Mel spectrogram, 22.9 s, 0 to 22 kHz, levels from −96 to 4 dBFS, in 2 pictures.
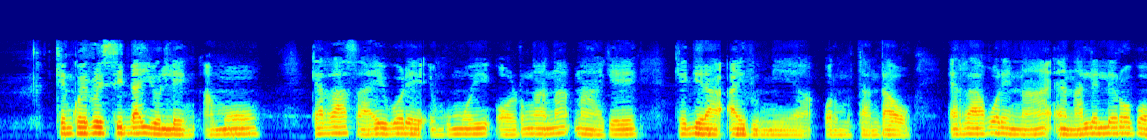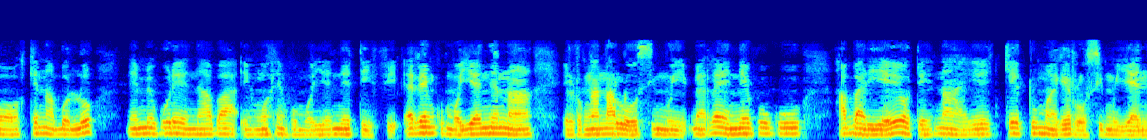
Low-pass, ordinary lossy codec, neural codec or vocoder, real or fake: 19.8 kHz; AAC, 24 kbps; vocoder, 44.1 kHz, 128 mel bands, Pupu-Vocoder; fake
